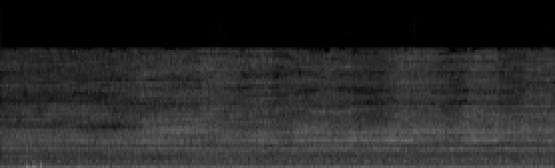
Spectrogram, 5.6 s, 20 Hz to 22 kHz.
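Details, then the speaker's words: 2006 Cadillac STS 4.6L with a low mass airflow reading (codes P1101, P0068): a steady, airy hiss over a smooth idle from a leak behind the intake. A hose clamp was found cut through the intake hose. "sounds like we have a leak back here guys I don't know if you can hear that"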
